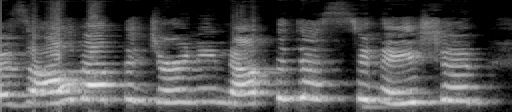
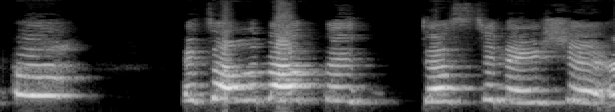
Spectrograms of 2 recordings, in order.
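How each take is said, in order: First: High loud fast mock-wise saying; smug proclamation. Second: High loud mock-wise saying; smug proclamation. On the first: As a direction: preach it like a guru. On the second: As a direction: pronounce it like a guru. Smug quote, then corrected. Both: Showing off on the rocks, high smug proclamation.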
